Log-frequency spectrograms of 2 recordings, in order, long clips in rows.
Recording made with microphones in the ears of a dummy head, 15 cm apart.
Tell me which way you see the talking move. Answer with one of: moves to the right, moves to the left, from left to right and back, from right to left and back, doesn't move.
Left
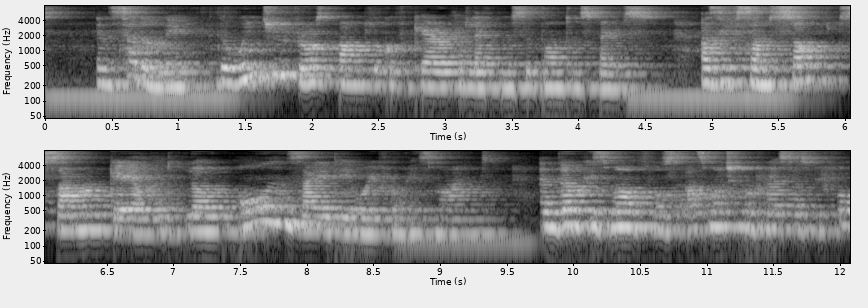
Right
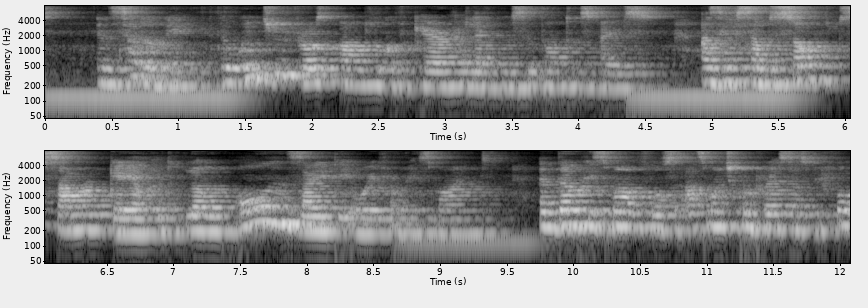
moves to the right.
